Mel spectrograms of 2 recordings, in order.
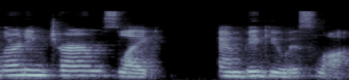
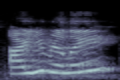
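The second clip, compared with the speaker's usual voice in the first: high, loud burst of real surprise; delighted surprise; 11 semitones higher, 7 dB louder than usual. Real, not acted. Guest learns the host is also the youngest, delighted surprise. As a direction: gasp it out, thrilled to find common ground.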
